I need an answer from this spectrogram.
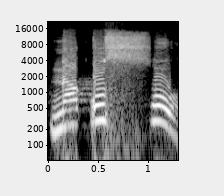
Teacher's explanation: قاف اور صاد دونوں حروف مستعلیہ میں سے لہذا پوری یعنی موٹا پڑھیں گے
